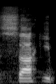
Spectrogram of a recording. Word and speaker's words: sake: enjoy it yeah okay been saying it wrong this whole time man it's okay okay I don't know who to listen to sure no it's sake it's sake oh okay that's fine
